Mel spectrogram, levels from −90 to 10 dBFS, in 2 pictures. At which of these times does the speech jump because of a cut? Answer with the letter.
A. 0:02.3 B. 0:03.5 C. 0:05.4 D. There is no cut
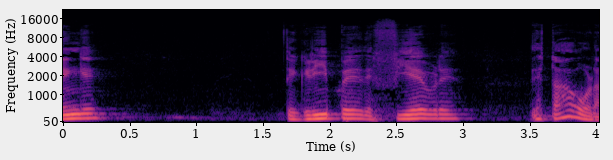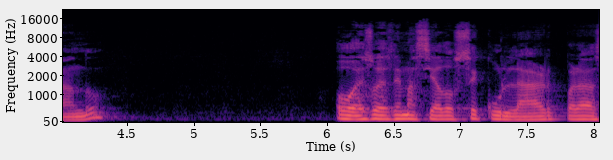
B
